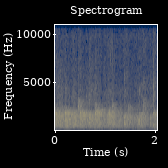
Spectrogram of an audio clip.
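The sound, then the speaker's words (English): A church audience applauds at the preacher's request, a dense, steady wash of many hands clapping together at an even loudness for a couple of seconds, with no voices standing out. “And those in church too, clap for me.”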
